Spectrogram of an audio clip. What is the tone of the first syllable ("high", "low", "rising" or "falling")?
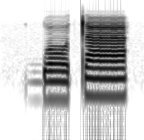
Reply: low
